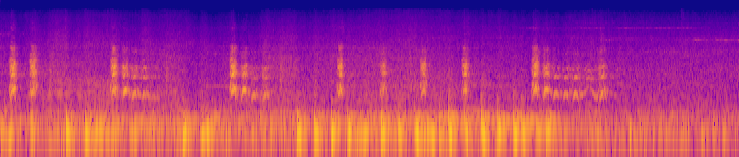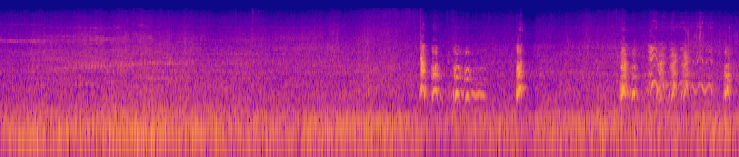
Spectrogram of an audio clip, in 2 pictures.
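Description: Dog barking repeatedly in runs of short, high yelping barks, with a quiet gap of about ten seconds in the middle. A low steady rumble lies under the first half.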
